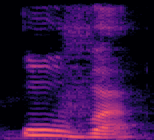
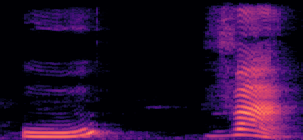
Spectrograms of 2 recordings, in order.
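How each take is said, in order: First: Said in the usual way. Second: "u-va" as two separate beats, pause between; split into syllables. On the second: Shown as a demonstration. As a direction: sound out "u-va" syllable by syllable. Teacher demonstrates splitting into syllables.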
